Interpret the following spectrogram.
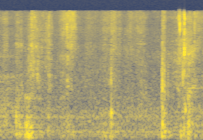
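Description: Faint rustling and a few light clicks of a cardboard box being handled and opened, with the clicks coming closer together near the end.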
